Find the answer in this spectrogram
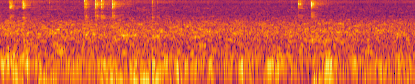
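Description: Computer mouse clicking a few times, some clicks in quick pairs, over a faint low hum.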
